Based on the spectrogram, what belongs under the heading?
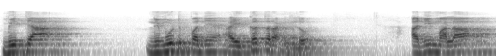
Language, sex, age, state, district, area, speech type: Marathi, male, 18-30, Maharashtra, Satara, urban, spontaneous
